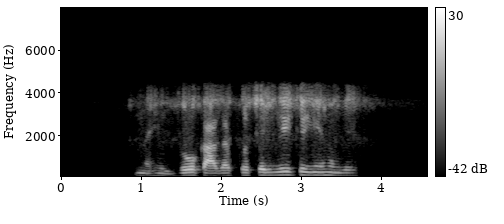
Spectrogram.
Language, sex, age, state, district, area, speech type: Hindi, male, 60+, Uttar Pradesh, Sitapur, rural, conversation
